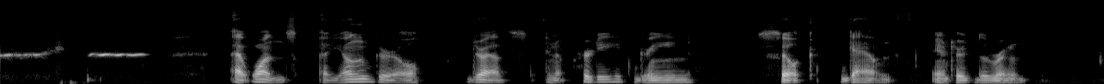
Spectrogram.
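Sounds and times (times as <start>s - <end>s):
whistle being blown: 0.0s - 1.5s
speech: 2.3s - 7.0s, 7.6s - 10.4s.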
